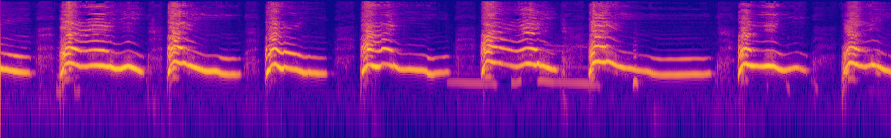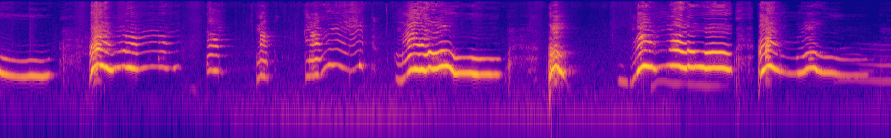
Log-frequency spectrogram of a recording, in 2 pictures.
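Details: Female Chihuahua Winnie howls at the Minneapolis tornado siren on its monthly first-Wednesday test, a sound that upsets her. A long run of short, yodeling howl bursts, roughly one per second, each swooping up then dropping, growing more irregular toward the end.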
